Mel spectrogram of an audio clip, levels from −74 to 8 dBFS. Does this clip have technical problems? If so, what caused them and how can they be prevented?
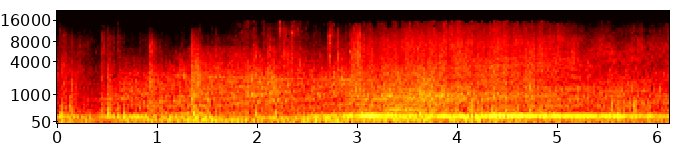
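Yes. Weak DAB reception let bit errors slip past error correction into the MP2 audio, corrupting samples and scale factors so single sub-bands jump in level. The result is DAB burbling, from 3.42 to 4.38 s and again, more densely, from 5.42 to 5.92 s. A better antenna position or a stronger signal would prevent it.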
